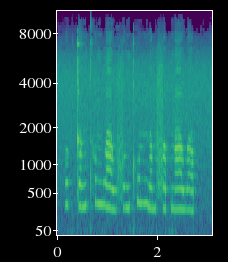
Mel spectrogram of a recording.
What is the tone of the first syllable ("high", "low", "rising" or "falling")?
rising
